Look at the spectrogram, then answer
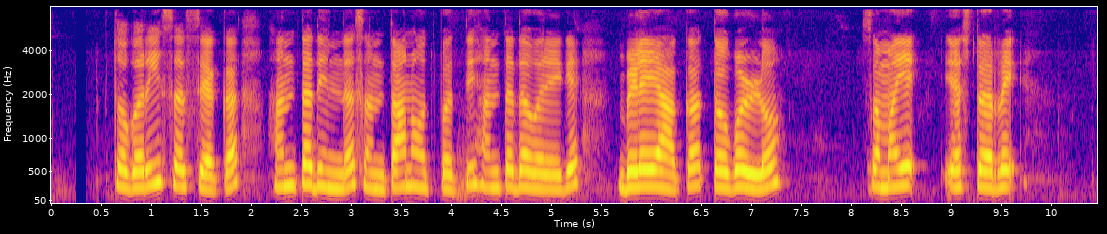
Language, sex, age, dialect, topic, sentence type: Kannada, female, 36-40, Dharwad Kannada, agriculture, question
